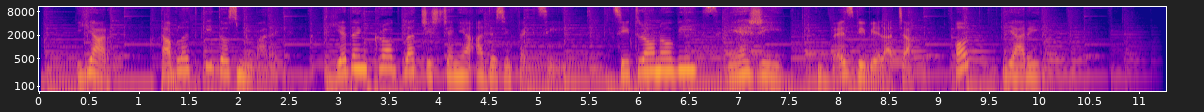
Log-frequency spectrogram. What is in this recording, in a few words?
polish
